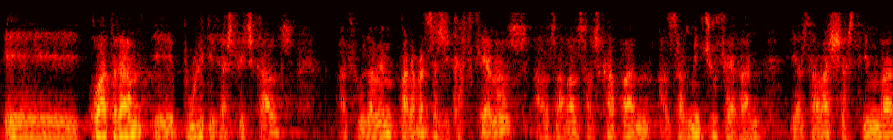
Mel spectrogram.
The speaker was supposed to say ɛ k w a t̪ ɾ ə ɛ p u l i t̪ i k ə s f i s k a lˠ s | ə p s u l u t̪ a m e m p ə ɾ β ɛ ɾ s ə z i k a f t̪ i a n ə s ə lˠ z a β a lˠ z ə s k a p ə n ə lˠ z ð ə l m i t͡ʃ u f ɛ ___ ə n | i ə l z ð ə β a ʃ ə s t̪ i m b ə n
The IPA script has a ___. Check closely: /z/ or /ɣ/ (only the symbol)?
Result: ɣ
